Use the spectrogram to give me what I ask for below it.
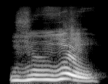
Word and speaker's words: juillet: July in French is pronounced as Juillet. Juillet. So the tactic here is that you pronounce the true letter L as if you are pronouncing just one letter Y. Then you get your sound of Juillet.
